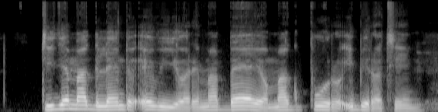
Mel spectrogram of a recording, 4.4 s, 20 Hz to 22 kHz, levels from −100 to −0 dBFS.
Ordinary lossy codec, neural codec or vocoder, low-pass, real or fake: Opus, 16 kbps; none; 19.8 kHz; real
